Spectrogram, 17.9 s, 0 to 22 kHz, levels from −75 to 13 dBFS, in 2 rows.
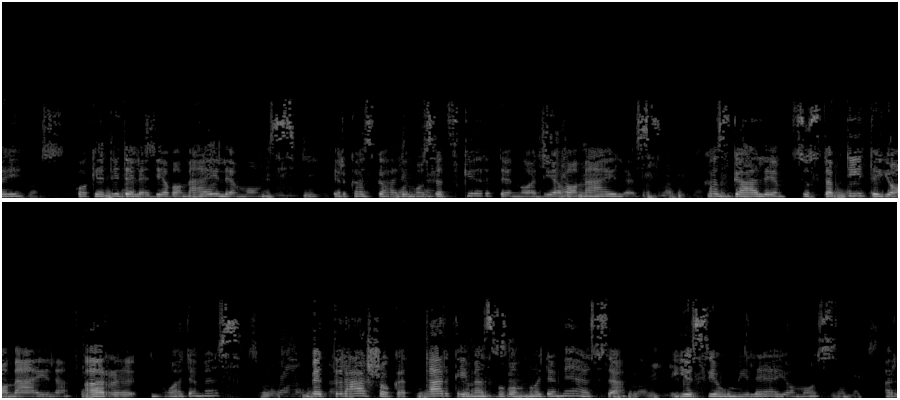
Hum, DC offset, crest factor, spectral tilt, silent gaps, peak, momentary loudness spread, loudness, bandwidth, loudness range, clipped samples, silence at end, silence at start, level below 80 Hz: none; under 0.1%; 22 dB; -3.5 dB/octave; none; -8 dBFS; 14 LU; -31 LUFS; 11.5 kHz; 5 LU; under 0.1%; 0 s; 0 s; -72 dBFS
